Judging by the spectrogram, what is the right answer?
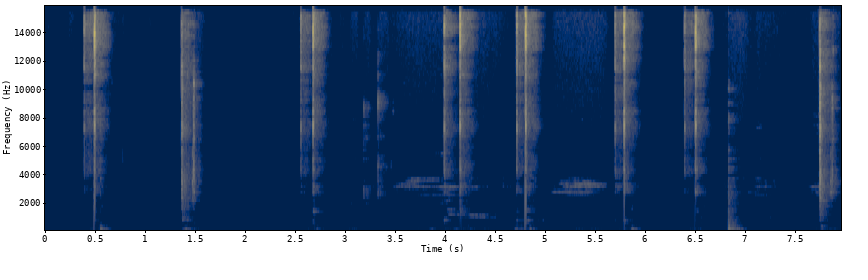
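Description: Computer mouse clicking: single sharp clicks at irregular intervals, about nine in all.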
